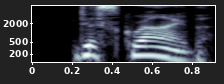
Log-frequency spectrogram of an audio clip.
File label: "Describe", English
